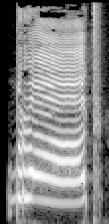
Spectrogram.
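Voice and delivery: very high, loud drawn-out yell. A narrator's reading. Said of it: "завопил Сушил громче".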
